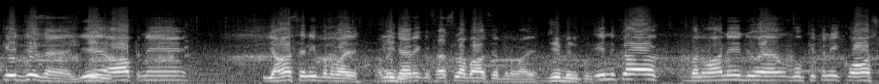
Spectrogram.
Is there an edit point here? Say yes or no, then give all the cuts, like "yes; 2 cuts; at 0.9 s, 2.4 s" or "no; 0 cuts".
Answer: no; 0 cuts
